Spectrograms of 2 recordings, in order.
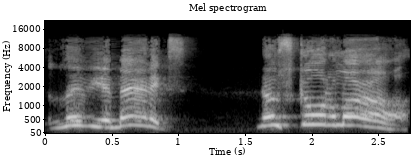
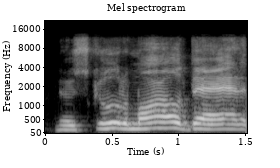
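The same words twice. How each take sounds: First: High, loud triumphant holler; imitated calling out. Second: Put-on louder, raised voice of a pleased child; imitated smiling glee. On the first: Winning boy calls to his siblings upstairs, hollering. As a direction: holler the good news through the house. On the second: Son tells dad he won the bet, gleeful. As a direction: announce the win to dad with a smile. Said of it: "and then he smiles".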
